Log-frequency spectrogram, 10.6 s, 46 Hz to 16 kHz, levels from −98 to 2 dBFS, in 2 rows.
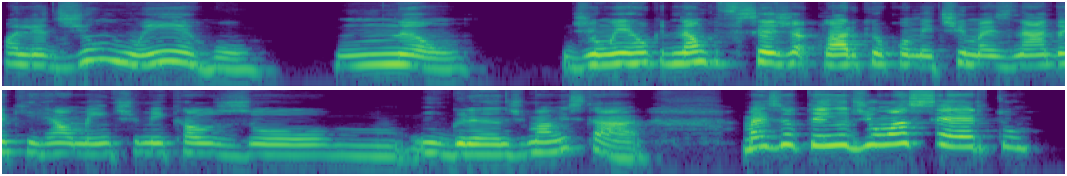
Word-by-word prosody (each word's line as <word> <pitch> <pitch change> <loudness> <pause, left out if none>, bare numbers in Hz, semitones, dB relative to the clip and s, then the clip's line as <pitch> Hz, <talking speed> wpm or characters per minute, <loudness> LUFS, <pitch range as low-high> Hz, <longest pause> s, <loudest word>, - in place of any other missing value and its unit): Olha 210 -3 -3
de 180 +8 -7
um 270 -8 -3
erro, 170 - -3 0.4
não, 190 -5 -1 0.5
de 180 +3 -3
um 210 +1 +4
erro 235 +1 +5
que 230 - -11
não 235 +3 +4
que 245 - -12
seja 240 0 +2
claro 210 -1 +3
que 225 - -3
eu 215 - -3
cometi, 205 +1 -4
mas 195 -3 -2
nada 205 +3 0
que 220 -2 -9
realmente 195 +1 -5
me 200 0 -3
causou 180 -3 -6
um 170 +4 -9
grande 185 -1 -1
mal-estar, 230 +7 -3 0.4
mas 300 +4 +2
eu 365 - +1
tenho 345 +1 +5
de 345 +4 0
um 365 - +3
acerto. 315 -7 +4
210 Hz, 175 wpm, -21 LUFS, 190-245 Hz, 0.5 s, erro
